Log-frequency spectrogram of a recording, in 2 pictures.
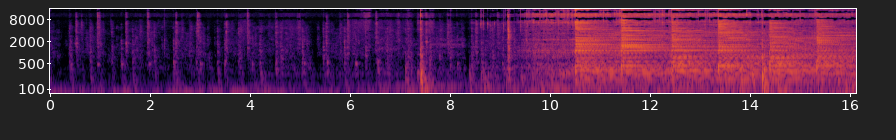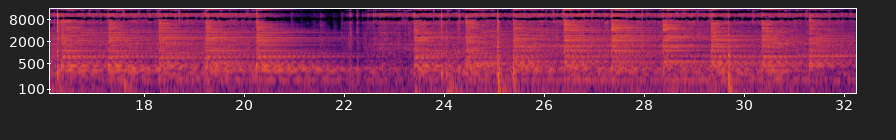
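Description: Mechanical pendulum clocks ticking faintly. About a third of the way in, a wall clock's chime starts, a string of struck, ringing notes each dying away before the next. A new chime sequence begins about three quarters of the way through.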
